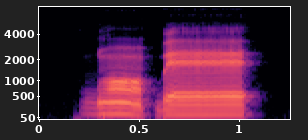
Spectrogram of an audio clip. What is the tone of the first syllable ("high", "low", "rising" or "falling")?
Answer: falling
